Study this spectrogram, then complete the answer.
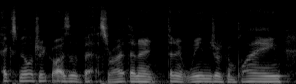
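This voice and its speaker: A man with an Australian accent talks on a very clean recording against a silent background. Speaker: recruitment business owner. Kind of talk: podcast interview. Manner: direct, short and sharp.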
